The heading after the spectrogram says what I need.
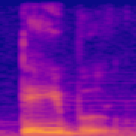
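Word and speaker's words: table: We need to बाय a dining टेबल। जो first part है ना वो स्ट्रेस होता है, टेबल, टेबल।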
